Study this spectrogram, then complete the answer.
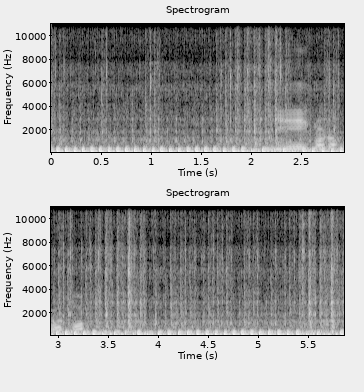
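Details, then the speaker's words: Suzuki Satria FU single-cylinder idling: rough, uneven ticking clatter about four times a second around the cylinder head, intermittent; owner suspects failed tensioner letting the chain go slack. "langsung saja kita hidupkan ini ya ini bunyi kasar di sekitar sini"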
